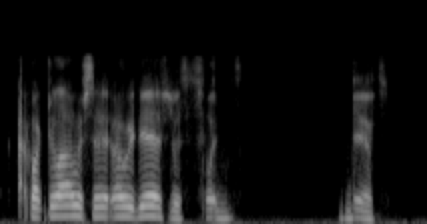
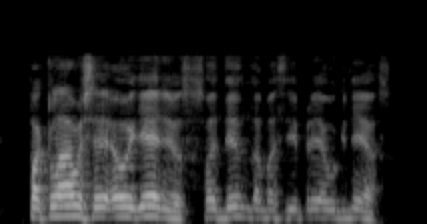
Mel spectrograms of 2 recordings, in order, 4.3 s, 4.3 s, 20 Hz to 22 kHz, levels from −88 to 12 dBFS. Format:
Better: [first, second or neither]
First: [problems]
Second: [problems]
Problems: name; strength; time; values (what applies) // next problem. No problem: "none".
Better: second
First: noise reduction (neural diffusion model UNIVERSE++)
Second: none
